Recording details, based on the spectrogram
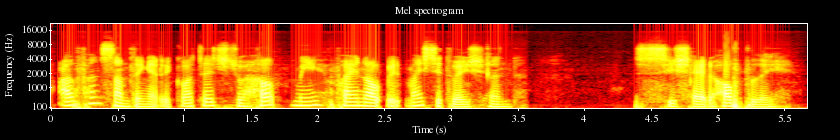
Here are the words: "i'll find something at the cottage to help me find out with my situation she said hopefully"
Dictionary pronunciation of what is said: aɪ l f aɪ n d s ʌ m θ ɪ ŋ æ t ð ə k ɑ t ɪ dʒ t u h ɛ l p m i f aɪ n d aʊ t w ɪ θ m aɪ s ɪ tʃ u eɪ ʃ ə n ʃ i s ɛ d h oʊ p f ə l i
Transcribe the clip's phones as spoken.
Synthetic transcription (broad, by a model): aɪ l f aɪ n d s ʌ m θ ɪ ŋ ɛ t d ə k ɑ t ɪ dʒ t u h ɛ l p m i f aɪ n d aʊ t w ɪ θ m aɪ s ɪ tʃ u eɪ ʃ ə n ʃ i ʃ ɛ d h oʊ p f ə l i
